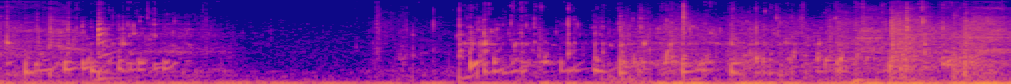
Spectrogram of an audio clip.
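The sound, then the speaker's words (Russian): Liquid pours steadily into a mug for a few seconds, a bubbling gurgle with the pitch shifting as it fills. No one speaks. “Вот сейчас мы с вами и отведаем по кружечке.”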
